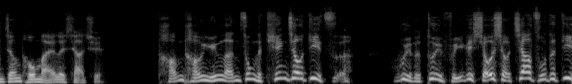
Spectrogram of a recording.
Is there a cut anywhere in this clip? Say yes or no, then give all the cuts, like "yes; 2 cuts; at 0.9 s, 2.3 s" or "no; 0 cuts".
yes; 2 cuts; at 1.4 s, 3.8 s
